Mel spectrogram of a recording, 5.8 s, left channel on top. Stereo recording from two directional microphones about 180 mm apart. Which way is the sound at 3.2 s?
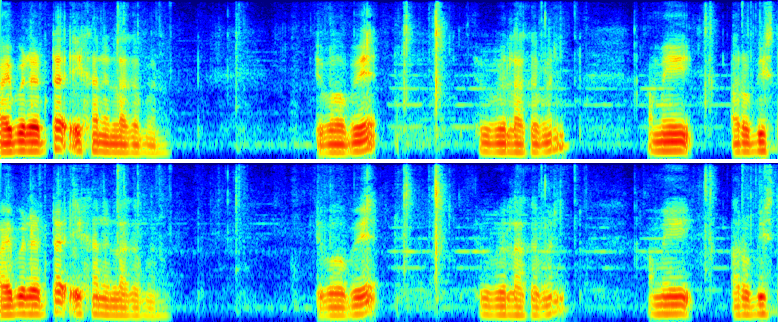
10° right (ahead or behind).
